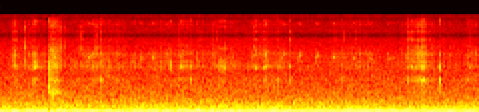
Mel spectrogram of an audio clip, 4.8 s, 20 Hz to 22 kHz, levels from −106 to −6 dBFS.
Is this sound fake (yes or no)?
no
